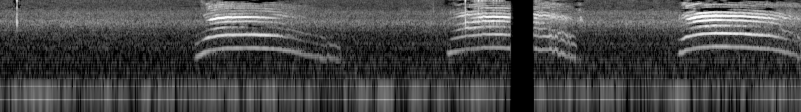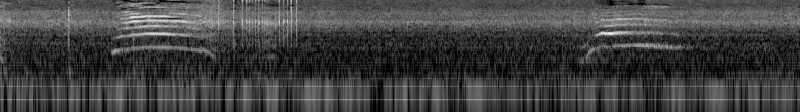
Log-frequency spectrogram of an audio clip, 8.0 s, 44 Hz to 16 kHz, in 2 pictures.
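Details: Singapura kitten, a male 23 days old, mewing indoors: five clear arched high-pitched mews in the first five seconds, each under a second long, then a last rising mew near the end, over a low steady hum.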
